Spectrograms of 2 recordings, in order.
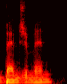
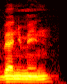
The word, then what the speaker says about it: Benjamin: tape Walter Benjamin Walter Benjamin Dube is German remember okay so I use an Americanized pronunciation obviously he's one of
